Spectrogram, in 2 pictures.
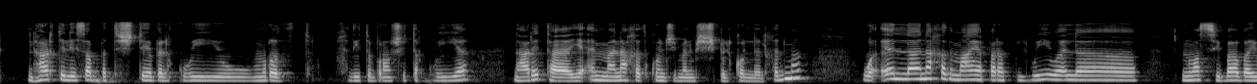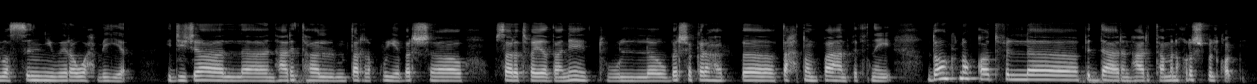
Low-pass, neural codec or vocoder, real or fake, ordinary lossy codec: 7.2 kHz; none; real; none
